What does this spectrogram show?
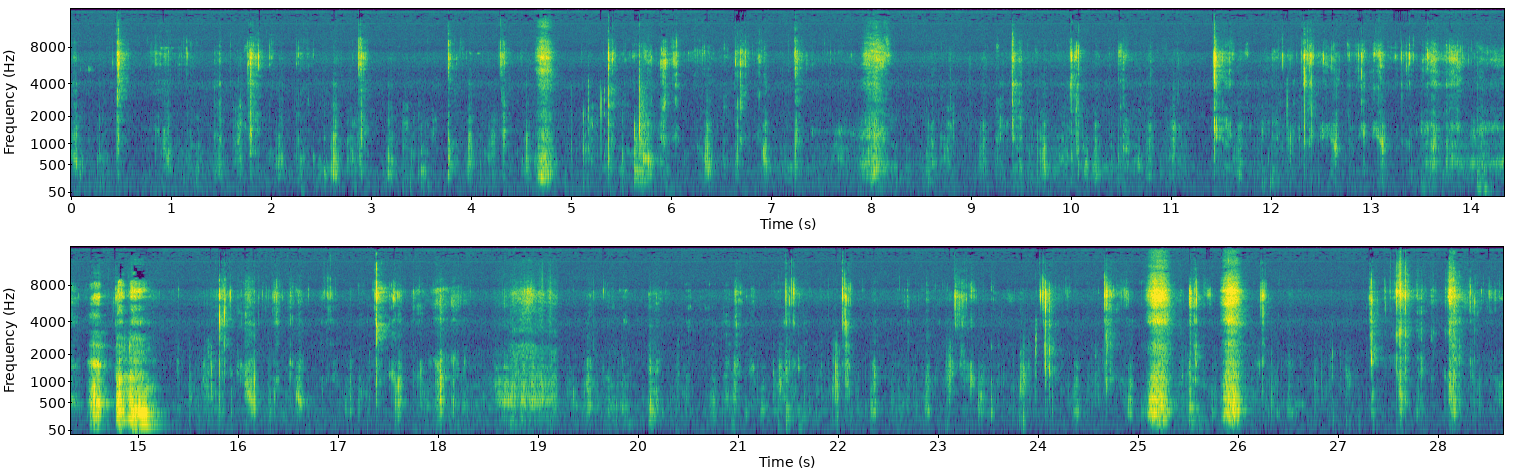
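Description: Close-miked eating of chicken curry and rice by hand: irregular wet chewing and biting sounds from the mouth. About halfway through there is a louder burst as the hand mixes rice on the plate, and two strong bites come near the end.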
